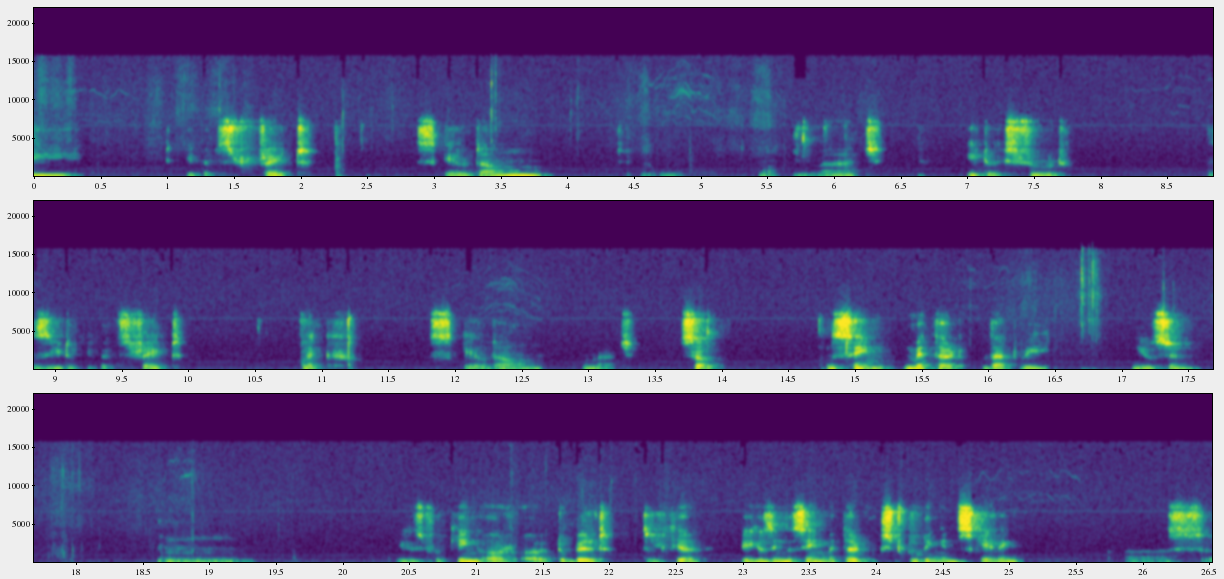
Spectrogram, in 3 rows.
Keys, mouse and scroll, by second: 2.5 s, 6.8 e, 11.1 s, 15.1 shift+middle click, 21.2-23.4 scroll down 6, 23.4-24.0 scroll up 7, 24.5 e.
